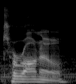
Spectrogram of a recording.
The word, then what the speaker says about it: Toronto: to Canada uh visit Toronto OH Toronto sorry don't pronounce the second T um cuz there's a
